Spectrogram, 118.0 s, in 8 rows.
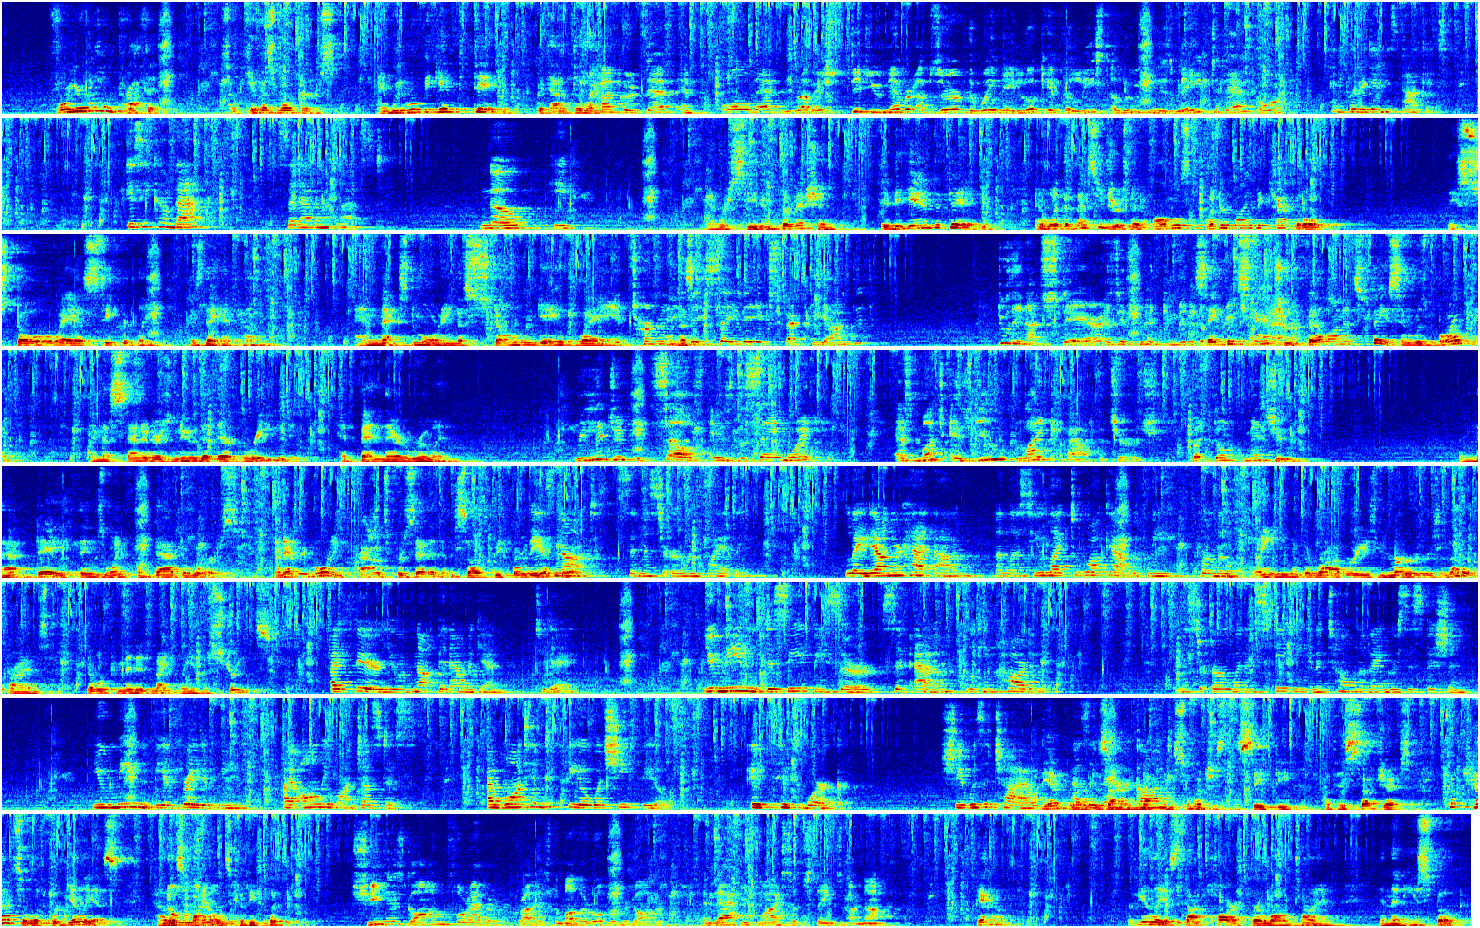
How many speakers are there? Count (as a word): three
